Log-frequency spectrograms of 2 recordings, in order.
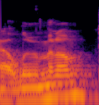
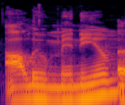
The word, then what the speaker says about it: aluminium: I'm going to go to the Bottle Depot, I think they call it, and hang out with all my aluminum. It's pronounced aluminium. Uh, aluminium. Yeah.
